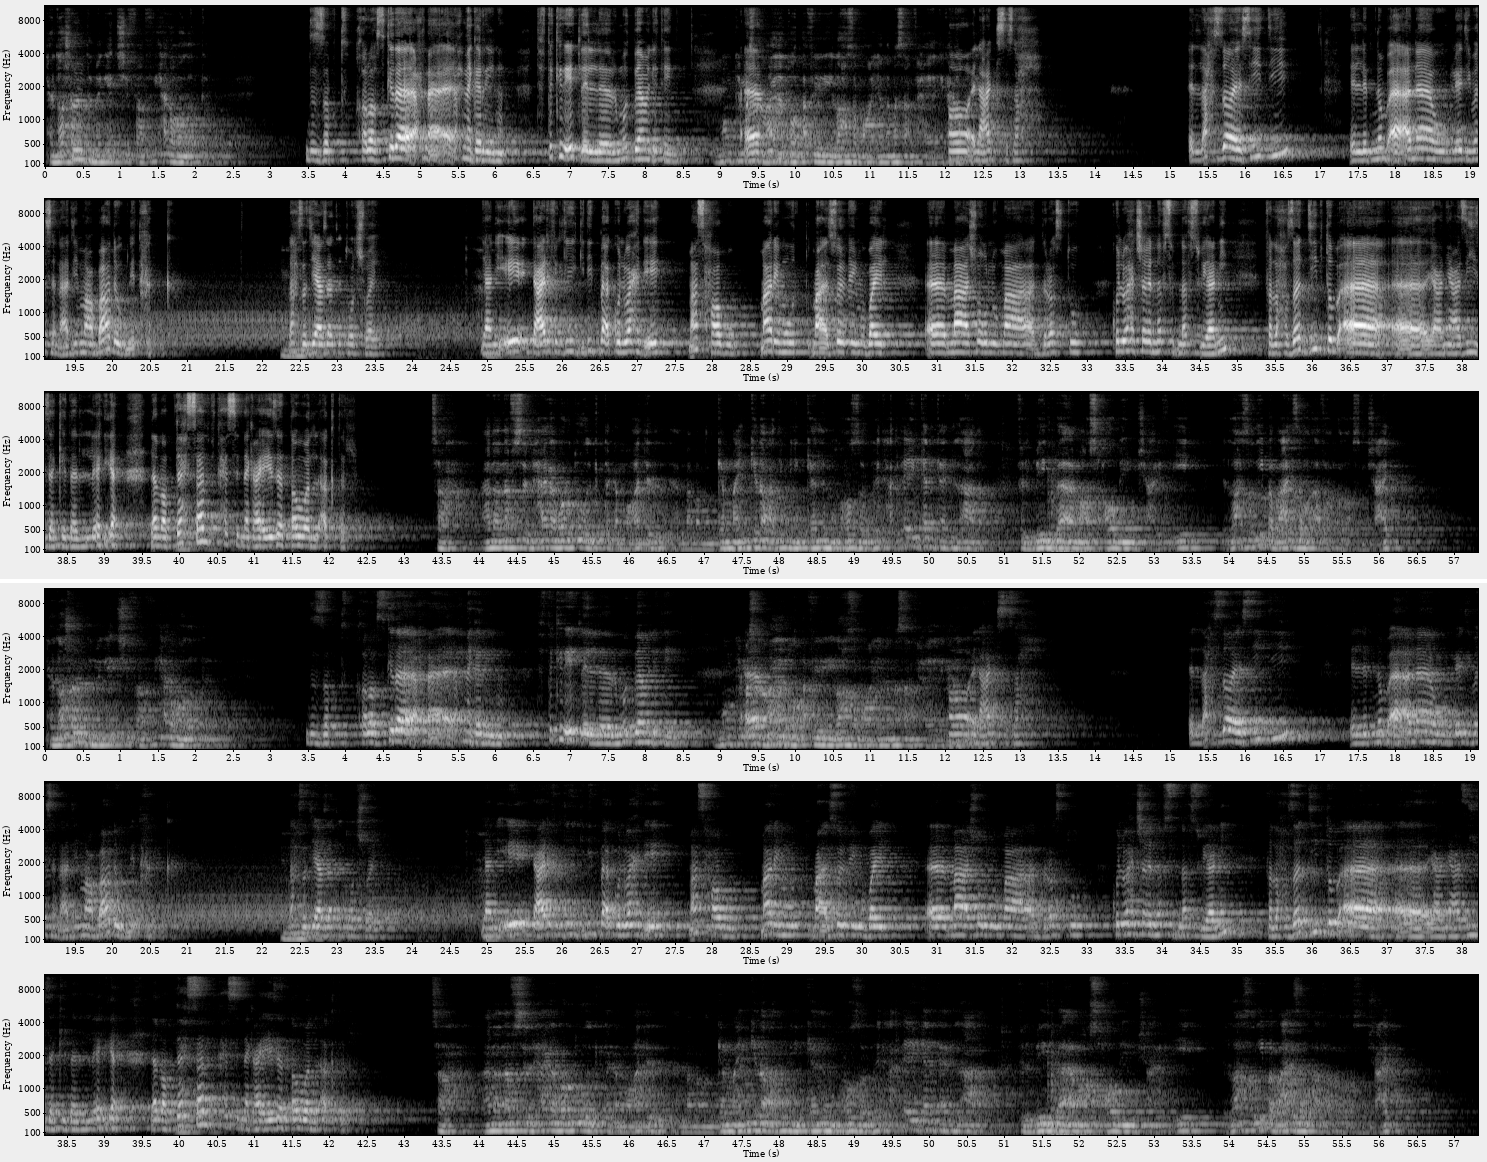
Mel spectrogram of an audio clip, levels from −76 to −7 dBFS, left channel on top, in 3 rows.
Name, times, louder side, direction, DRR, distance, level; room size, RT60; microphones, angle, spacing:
voice 1, 0.0-2.2 8.9-12.5 22.2-22.6 24.8-25.1 39.9-40.1 43.4-53.6 53.9-56.1, left 1 dB, 30° left, 2 dB, 1.1 m, -33 dB
voice 2, 3.5-3.9 4.2-6.2 6.6-8.5 8.8-8.9 9.3-9.6 12.0-13.3 15.3-16.6 17.4-20.8 22.3-23.6 24.9-27.3 27.7-28.4 28.6-30.4 30.8-32.9 33.4-34.9 35.4-42.2, left 6 dB, 65° left, 11 dB, 0.3 m, -23 dB
sound 1, 19.5-27.2, left 1 dB, 10° left, 1.0 m, -45 dB
Run / Slam, 47.8-50.7 50.9-51.1 51.5-52.0, equal, 75° right, 1.8 m, -46 dB
10.0 x 4.7 x 4.2 m, 2.4 s
head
